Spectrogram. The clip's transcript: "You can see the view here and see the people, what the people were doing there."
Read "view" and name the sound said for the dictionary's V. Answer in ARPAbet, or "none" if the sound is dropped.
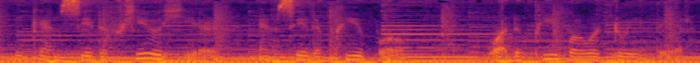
F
